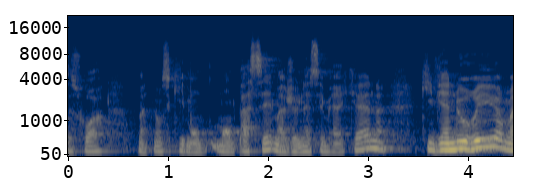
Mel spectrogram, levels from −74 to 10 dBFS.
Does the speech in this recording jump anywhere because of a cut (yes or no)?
no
